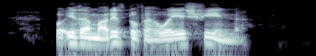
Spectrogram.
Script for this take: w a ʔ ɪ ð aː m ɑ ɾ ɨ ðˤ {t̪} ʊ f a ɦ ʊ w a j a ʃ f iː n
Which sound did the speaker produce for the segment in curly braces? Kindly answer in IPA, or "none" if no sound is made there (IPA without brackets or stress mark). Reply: t̪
